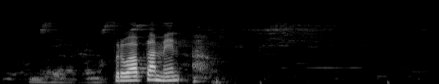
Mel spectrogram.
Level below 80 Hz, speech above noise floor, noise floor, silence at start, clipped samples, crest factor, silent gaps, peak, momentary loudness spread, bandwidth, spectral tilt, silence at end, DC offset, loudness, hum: -68 dBFS; 47 dB; -71 dBFS; 0.3 s; under 0.1%; 24 dB; none; -4 dBFS; 28 LU; 7.8 kHz; -6.5 dB/octave; 2.35 s; under 0.1%; -22 LUFS; none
